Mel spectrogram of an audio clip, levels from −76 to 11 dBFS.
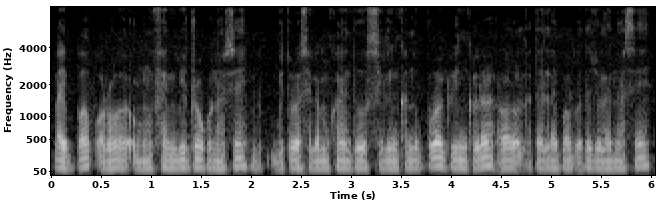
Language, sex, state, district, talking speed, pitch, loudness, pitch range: Nagamese, male, Nagaland, Kohima, 200 wpm, 90 Hz, -19 LUFS, 85-95 Hz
